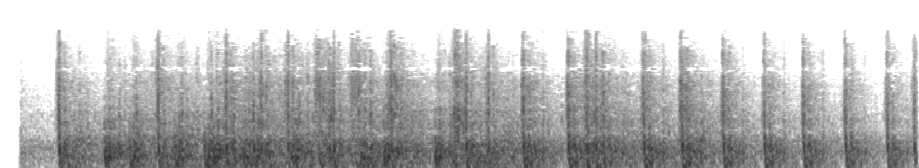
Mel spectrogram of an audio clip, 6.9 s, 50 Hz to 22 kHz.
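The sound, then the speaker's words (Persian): Gunfire in a city neighbourhood in the Sayed Noor Mohammad Shah Mina area of district 8 in Kabul: dense, continuous volleys of sharp cracks and heavy thuds, loud and relentless throughout, with no clear pauses. “این صدای تیراندازی در منطقه سید نور محمد شاه مینه ناحیه 8 شهر کابل است”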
